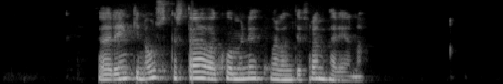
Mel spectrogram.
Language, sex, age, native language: Icelandic, female, 40-49, Icelandic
